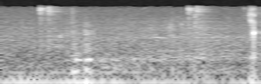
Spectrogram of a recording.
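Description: A computer mouse clicks an OK button in Time Matters software, a few faint, crisp clicks spaced across a quiet background.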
